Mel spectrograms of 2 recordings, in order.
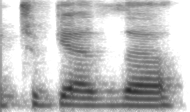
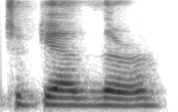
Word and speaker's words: together: All right, now you are pronouncing it like bit American, लेकिन अगर आप British में करोगे तो R ड्रॉप करोगे, so that will be together, and in American it will be together, right?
